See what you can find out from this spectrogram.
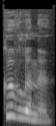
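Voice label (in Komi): "кывлыны", Komi, female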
